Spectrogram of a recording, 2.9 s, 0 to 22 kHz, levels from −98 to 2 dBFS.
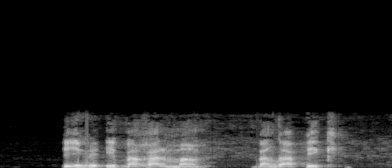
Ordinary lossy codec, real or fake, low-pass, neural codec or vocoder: Opus, 64 kbps; real; 7.2 kHz; none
